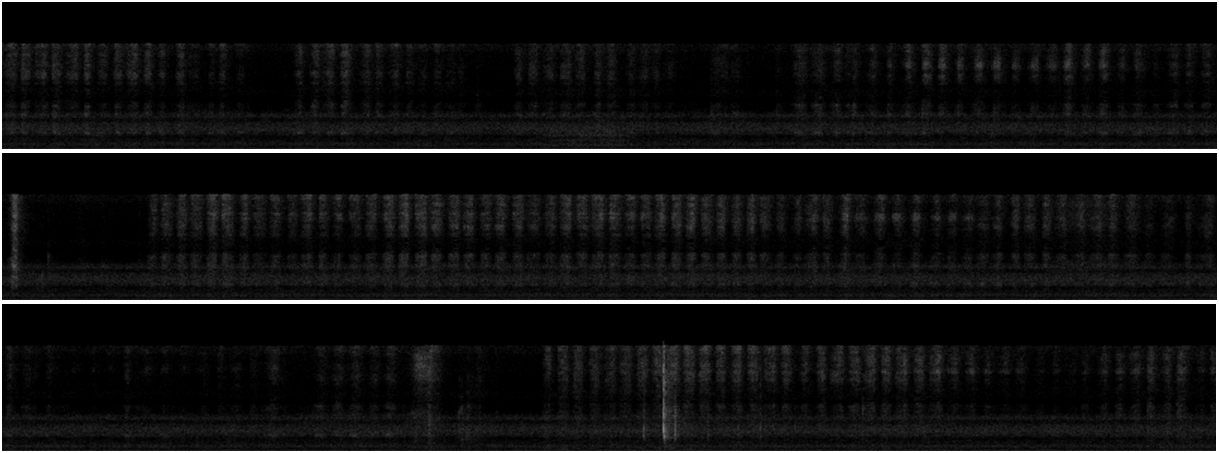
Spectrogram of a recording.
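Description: A coloured pencil scratches softly on paper.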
